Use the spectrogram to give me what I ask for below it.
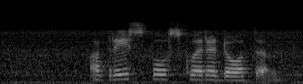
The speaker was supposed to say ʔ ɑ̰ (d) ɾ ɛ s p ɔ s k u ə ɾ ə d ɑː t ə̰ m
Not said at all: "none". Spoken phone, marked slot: d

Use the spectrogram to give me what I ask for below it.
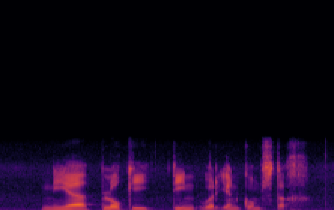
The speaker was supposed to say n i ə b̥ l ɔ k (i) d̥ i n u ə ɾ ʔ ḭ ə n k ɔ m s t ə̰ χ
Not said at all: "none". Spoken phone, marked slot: i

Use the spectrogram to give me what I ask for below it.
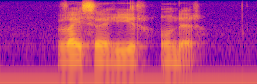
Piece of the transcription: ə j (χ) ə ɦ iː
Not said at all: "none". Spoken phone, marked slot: s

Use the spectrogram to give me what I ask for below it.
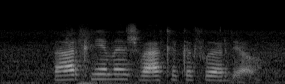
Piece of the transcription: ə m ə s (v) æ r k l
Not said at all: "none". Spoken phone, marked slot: v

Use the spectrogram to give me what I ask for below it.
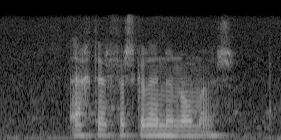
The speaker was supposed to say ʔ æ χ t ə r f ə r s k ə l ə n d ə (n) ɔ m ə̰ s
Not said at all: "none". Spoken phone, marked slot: n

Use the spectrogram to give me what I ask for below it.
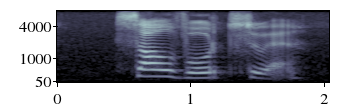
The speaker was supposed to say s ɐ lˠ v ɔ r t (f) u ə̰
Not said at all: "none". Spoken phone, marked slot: s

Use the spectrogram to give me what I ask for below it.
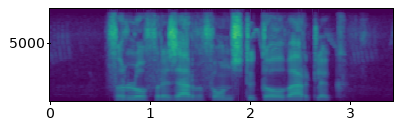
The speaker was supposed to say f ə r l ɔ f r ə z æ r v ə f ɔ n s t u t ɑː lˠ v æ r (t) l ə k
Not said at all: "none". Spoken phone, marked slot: k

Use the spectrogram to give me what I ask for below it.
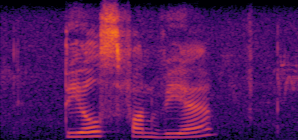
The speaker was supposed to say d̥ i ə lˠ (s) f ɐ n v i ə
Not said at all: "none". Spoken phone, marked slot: s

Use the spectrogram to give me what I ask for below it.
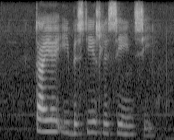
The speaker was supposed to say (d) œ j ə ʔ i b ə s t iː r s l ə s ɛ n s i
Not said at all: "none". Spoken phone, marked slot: t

